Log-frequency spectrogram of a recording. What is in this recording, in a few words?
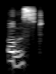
"oast", Indian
